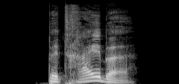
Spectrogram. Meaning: inflection of betreiben: 1. first-person singular present 2. first/third-person singular subjunctive I 3. singular imperative
- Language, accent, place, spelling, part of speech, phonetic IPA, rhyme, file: German, Germany, Berlin, betreibe, verb, [bəˈtʁaɪ̯bə], -aɪ̯bə, De-betreibe.ogg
